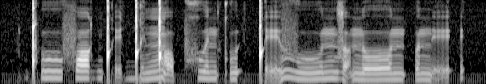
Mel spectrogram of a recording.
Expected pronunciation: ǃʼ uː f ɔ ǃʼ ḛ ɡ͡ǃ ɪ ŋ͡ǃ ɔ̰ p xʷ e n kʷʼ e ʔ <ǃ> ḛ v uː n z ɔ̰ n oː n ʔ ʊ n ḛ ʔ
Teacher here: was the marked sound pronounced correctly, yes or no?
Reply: yes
